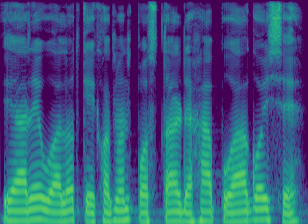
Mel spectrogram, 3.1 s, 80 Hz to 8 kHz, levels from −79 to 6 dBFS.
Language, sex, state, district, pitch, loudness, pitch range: Assamese, male, Assam, Kamrup Metropolitan, 125 Hz, -15 LUFS, 115-130 Hz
